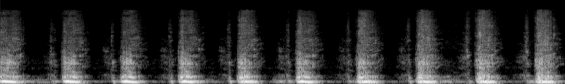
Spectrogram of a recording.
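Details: A lion gives a steady series of about ten deep, chesty grunts, evenly spaced at roughly 0.6-second intervals, powerful and rhythmic with short silences between.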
